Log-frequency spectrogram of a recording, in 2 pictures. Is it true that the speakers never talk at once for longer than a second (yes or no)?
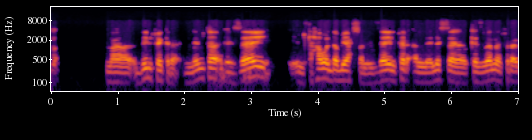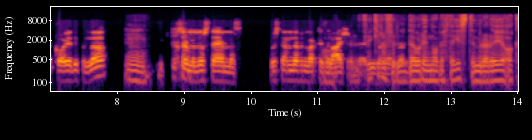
no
